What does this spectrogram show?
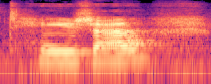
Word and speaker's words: Tasia: wrong my entire life it's Tasia but it's spelled tees I a so you can imagine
